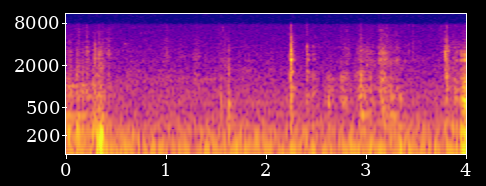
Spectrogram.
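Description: Near silence with a few faint, scattered clicks and taps of hand work: a thin pick tool working at the edge of an aluminium valve cover to pull out pieces of paper from under it.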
